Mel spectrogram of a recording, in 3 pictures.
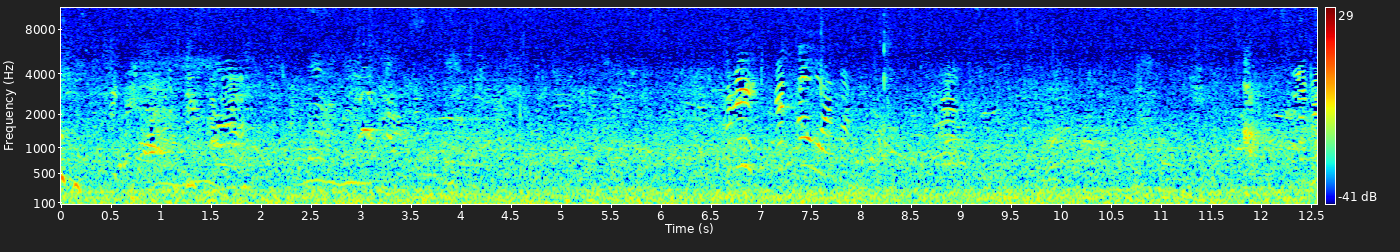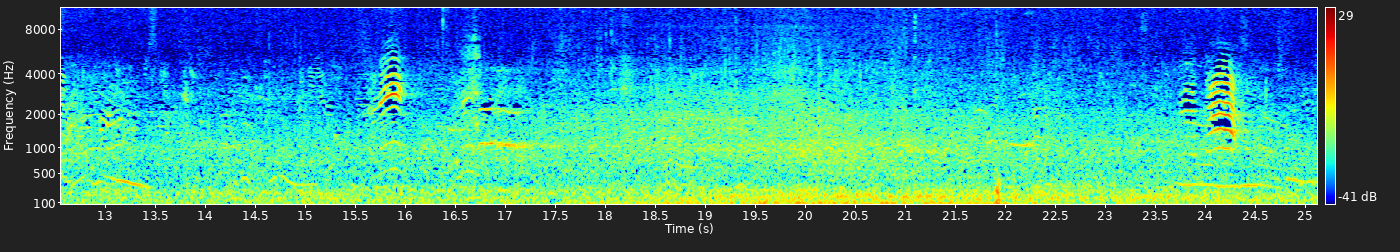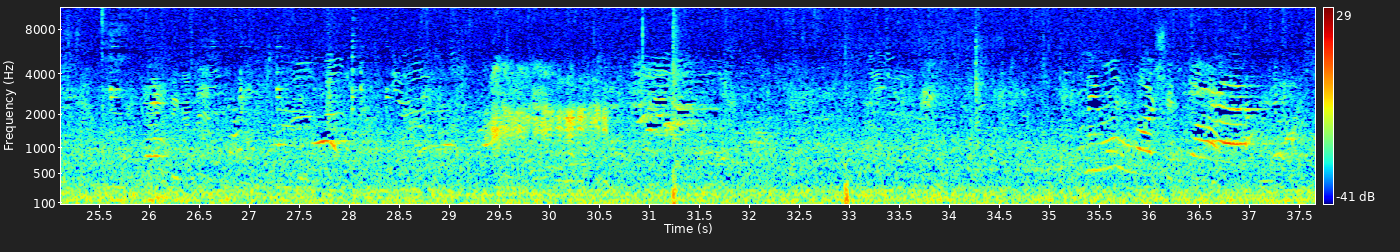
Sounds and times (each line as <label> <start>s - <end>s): Voices 0.0s - 37.6s
wind 0.0s - 37.6s
children are playing football 6.5s - 25.2s
children are playing football 25.9s - 34.4s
